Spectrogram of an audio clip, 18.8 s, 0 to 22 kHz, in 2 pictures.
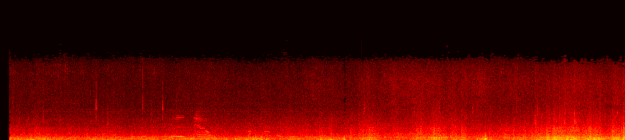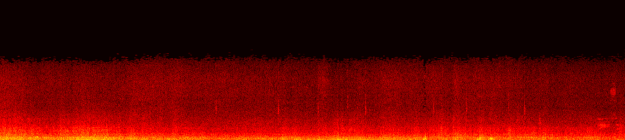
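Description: Strong, gusty inflow wind of a supercell buffeting the microphone; the uploader guesses it at 50 to 60 mph. The gusts are loudest about eight to eleven seconds in.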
